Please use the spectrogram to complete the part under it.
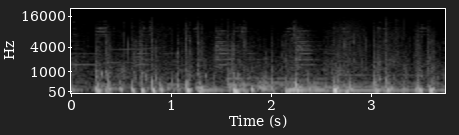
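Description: Steady clip-clop of horse hooves, close and rhythmic, with a low rumble of movement underneath and no talking, from the video game Red Dead Redemption 2.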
